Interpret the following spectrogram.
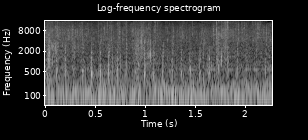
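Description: Helicopter rotor beating rapidly and steadily over a constant low rumble.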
